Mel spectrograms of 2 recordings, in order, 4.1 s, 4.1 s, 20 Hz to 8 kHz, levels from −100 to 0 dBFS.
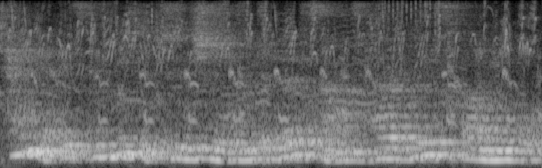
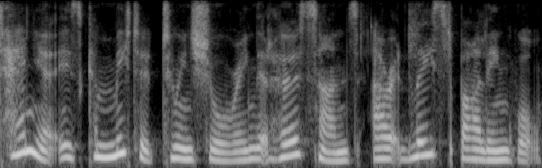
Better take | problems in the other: second | background sound (Chirp, tweet); 17 dB below the speech // room echo; dies away in 1.2 s

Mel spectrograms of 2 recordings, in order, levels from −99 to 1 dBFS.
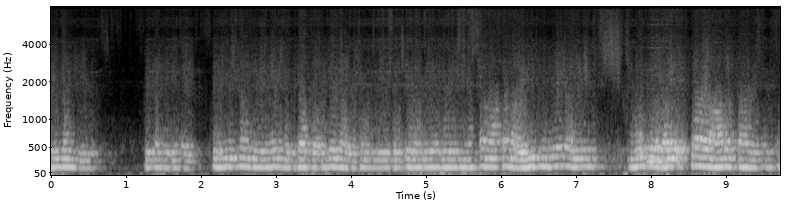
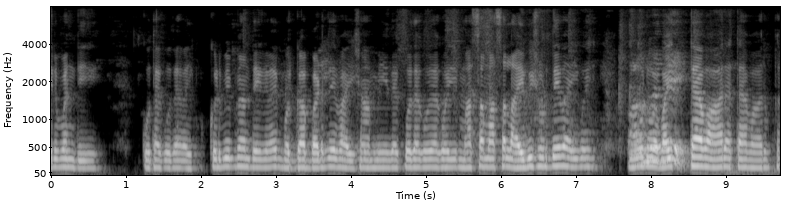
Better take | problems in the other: second | noise reduction (neural separator model SepFormer DNS4)

